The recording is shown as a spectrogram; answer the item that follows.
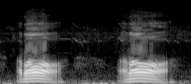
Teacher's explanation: Lalu bertemu dengan huruf ro, ya. Ro berharokat fathah, maka dibaca dengan tafkhim, tebal, ya.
